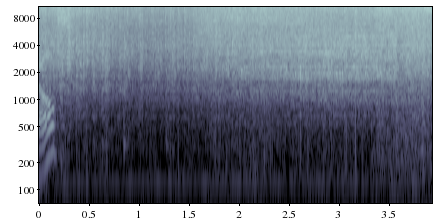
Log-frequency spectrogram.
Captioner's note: sizzling continues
